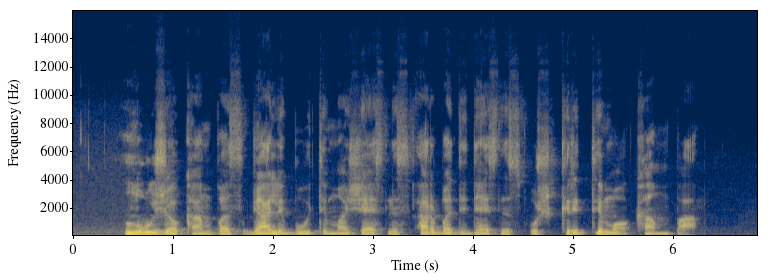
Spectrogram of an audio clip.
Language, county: Lithuanian, Kaunas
